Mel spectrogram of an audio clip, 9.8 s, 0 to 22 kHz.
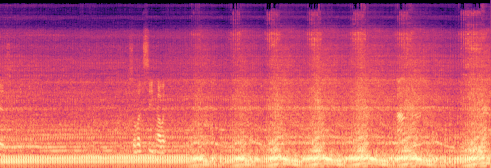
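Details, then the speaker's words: TaoTao 50cc GY6 Chinese scooter after installing a performance carburetor and new coil pack: even low putter at idle with a few light throttle blips; fires right up, starts better than before, sounds healthy. "I mean it sounds healthy [Music] it's idling I mean it seems like it started better than it did before it kind of just fired right up"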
